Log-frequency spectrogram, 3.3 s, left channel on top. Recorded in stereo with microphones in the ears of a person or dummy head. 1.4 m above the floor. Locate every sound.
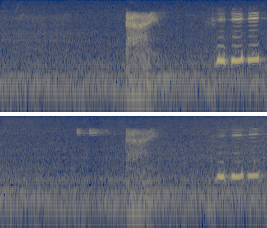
1.6 s a child speaking: 30° left (ahead or behind), 0.5 m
